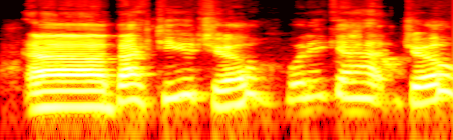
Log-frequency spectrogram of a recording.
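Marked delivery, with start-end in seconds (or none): 1.4-2.3 high voice cracking mid-word. Handing over to joe with a question, voice cracking. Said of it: "My voice is cracked".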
